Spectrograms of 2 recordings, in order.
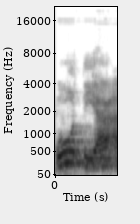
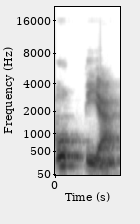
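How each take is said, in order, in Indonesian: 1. Vokal pertama dipanjangkan menjadi vokal panjang. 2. Vokal pendek diikuti hamzah. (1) "Kemudian utia" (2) "aslinya utia"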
